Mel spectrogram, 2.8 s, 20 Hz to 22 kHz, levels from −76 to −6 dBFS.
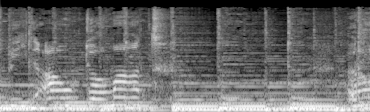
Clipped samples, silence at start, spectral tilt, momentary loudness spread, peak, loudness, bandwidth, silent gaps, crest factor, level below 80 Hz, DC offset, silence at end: under 0.1%; 0 s; -6 dB/octave; 1 LU; 0 dBFS; -11 LUFS; 17 kHz; none; 10 dB; -40 dBFS; under 0.1%; 0 s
